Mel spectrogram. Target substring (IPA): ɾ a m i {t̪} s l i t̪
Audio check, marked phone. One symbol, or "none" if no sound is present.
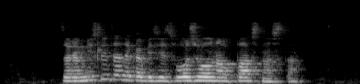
none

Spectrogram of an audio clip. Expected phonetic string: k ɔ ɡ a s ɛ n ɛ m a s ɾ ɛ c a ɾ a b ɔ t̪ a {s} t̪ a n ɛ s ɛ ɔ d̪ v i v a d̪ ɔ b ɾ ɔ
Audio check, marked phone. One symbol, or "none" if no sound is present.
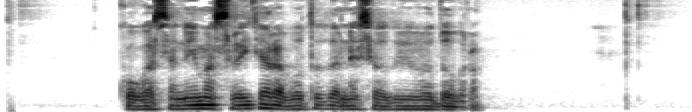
none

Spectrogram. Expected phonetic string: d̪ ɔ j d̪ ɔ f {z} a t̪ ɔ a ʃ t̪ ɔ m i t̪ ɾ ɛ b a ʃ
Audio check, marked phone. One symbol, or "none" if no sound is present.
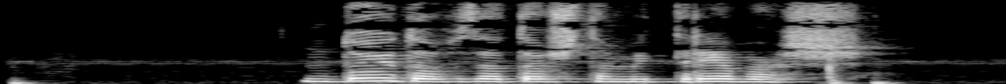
z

